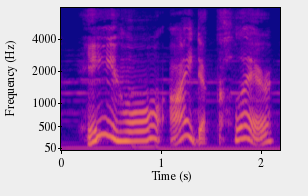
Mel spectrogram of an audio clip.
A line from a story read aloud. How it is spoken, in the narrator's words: exclaimed the king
